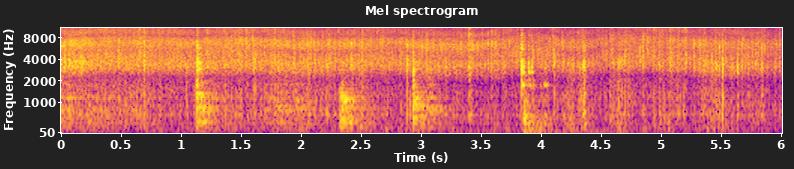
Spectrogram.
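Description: Carne asada sizzles steadily on a Weber Slate 36-inch griddle outdoors, a continuous close frying hiss broken by sharper crackles and scraping clicks as the meat is moved around.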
